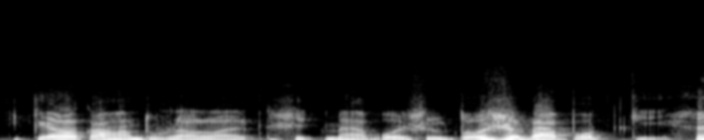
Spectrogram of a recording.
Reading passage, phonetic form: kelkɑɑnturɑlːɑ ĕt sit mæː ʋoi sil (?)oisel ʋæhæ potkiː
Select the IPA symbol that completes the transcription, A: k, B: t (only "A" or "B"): B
